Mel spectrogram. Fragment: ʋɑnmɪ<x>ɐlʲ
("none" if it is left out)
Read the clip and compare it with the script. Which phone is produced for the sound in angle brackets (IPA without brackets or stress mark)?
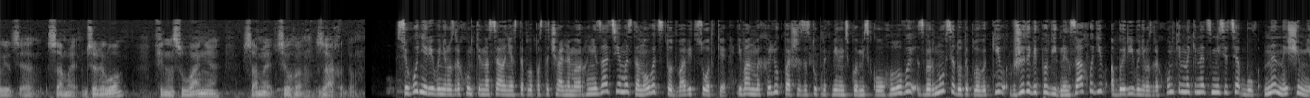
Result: x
